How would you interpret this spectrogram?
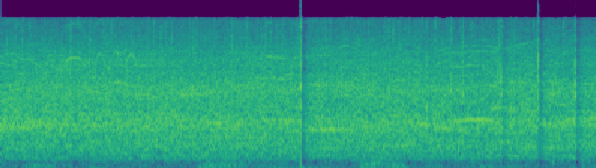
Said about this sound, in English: It's been announced to the crowd, and the crowd responds. Standing ovation for Kyle Collinsworth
